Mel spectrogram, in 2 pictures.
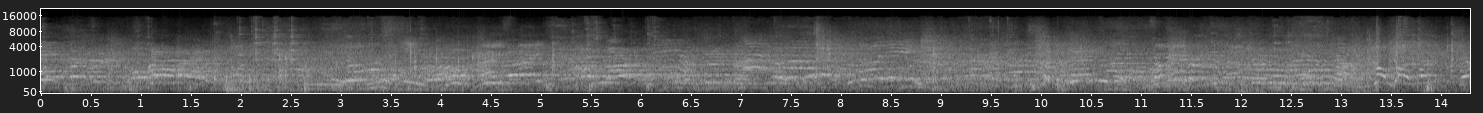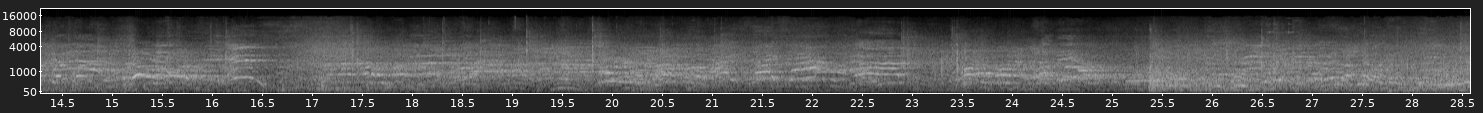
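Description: Spectators chatter nearby in the stands.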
